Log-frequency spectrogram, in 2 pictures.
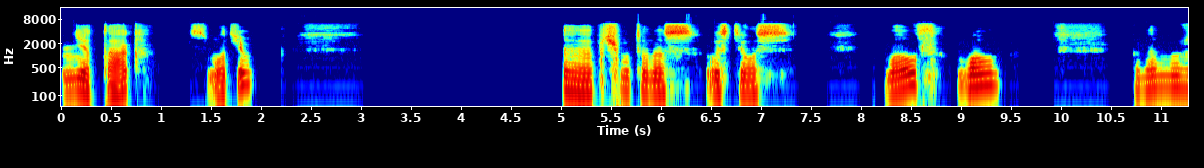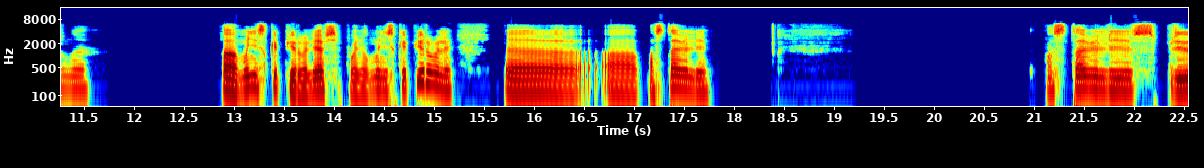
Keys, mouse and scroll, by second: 1.4-3.6 drag.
